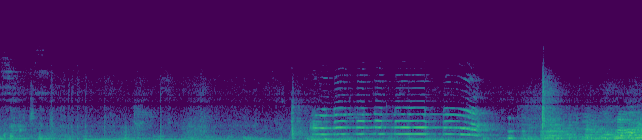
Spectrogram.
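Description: A small band's instruments sounding single held notes between songs, as in tuning up: a low steady note first, then about three seconds in a high clear note held for under two seconds that sags in pitch as it stops.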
